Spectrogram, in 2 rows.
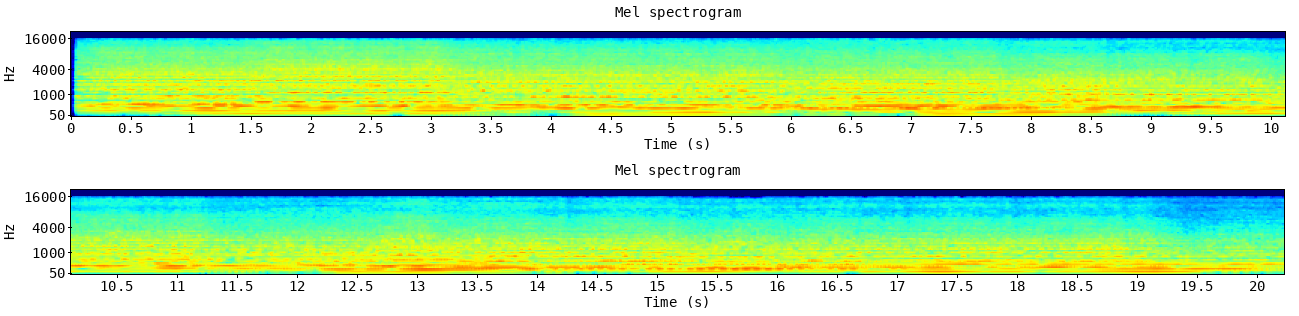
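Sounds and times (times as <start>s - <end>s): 
Yamaha TG33 synthesizer: 0.0s - 20.2s.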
